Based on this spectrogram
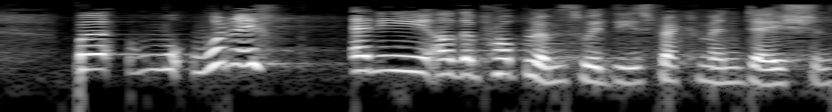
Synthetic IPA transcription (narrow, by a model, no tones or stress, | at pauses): b̥ʌʔwʌɾɪf | ɛniʌðəpʰɹ̥ɒblə̃mzwɪðiːzɹɛkəmɨ̃ndeɪʃə̃n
